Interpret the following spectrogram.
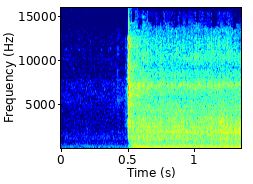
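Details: BTX classic 101 4045 shade motor just paired with a five-channel wireless wall switch and given open and close commands: it starts abruptly and runs with a smooth, even hum and steady low tone, no grinding or clicking. Normal operation.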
